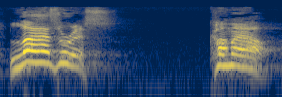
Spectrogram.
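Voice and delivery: Lazarus called out high and loud, the first word drawn out slow. Acted. Jesus calling dead Lazarus out of the tomb, loud ringing call. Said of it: "Jesus called in a loud voice".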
